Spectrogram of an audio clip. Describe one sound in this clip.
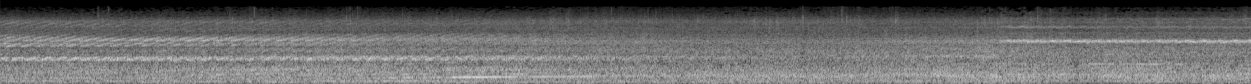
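Train wheels squeal and whine on the rails.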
